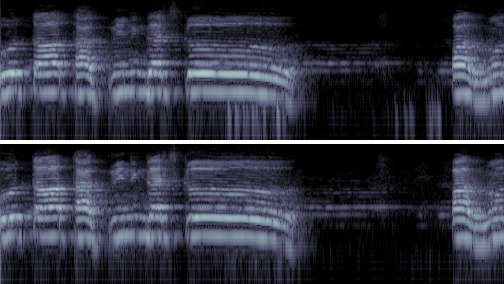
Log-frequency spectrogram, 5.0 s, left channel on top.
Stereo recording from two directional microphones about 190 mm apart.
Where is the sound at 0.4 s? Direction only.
50° left (ahead or behind).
